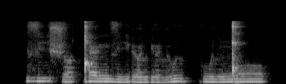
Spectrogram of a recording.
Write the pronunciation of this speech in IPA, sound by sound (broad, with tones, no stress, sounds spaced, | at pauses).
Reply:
z i˦ ʃ ʌ˨ ǃ ɛ˦ ŋ z i˧ ɾʲ ʌ˧ lʲ ɾʲ ʌ˧ lʲ w ɯ˦ kː u˧ lʲ ŋ͡ǃ o˦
